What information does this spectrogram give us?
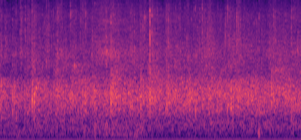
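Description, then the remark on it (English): An audience at a church sermon clapping their hands, a dense, steady wash of many overlapping claps at a fairly even loudness throughout, with no voices standing out. “Clap your hands and say, I want to grow in the Lord.”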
